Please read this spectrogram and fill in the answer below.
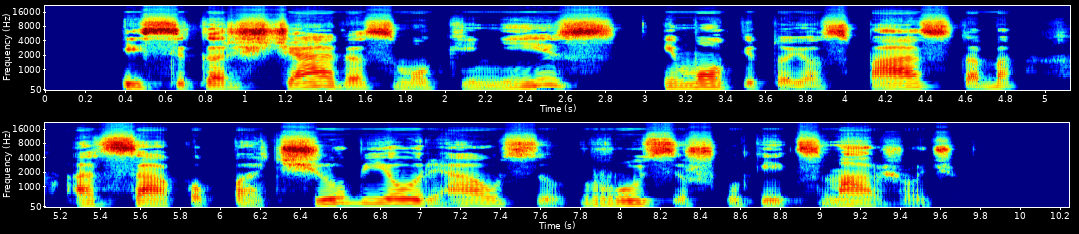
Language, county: Lithuanian, Kaunas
